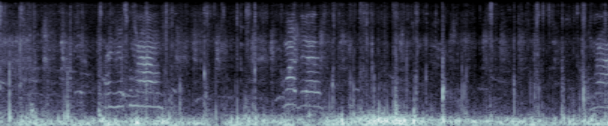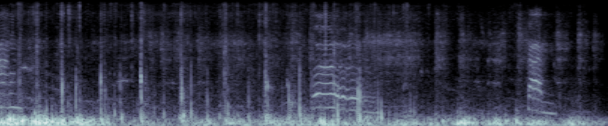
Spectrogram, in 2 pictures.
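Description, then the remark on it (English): Heavy hooves of a shire horse named Daniel clop steadily at a walking pace on hard ground in the farmyard at Umberslade Farm as he is driven through a set of traffic cones, continuous, with a few brief voiced commands breaking in over the rhythmic footfalls. “here he certainly demonstrates that he is the horse's master as he drives Daniel through a set of traffic cones which have been laid out in the farmyard.”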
